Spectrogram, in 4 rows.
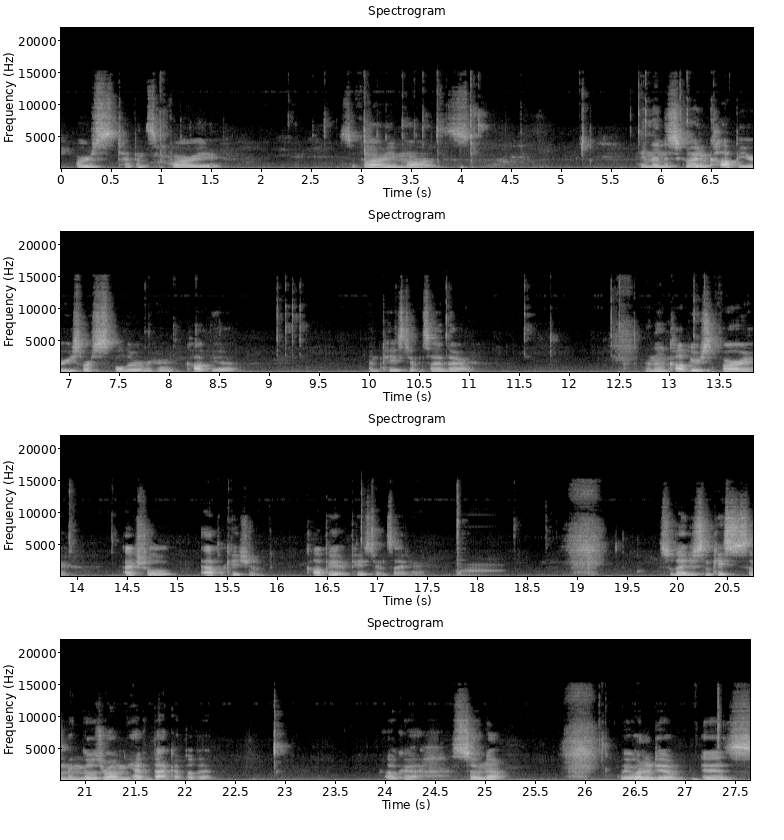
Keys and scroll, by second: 3.4 shift+m, 4.1 Return, 8.1 super+c, 10.0 super+v, 15.7 super+c, 18.4 super+v.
